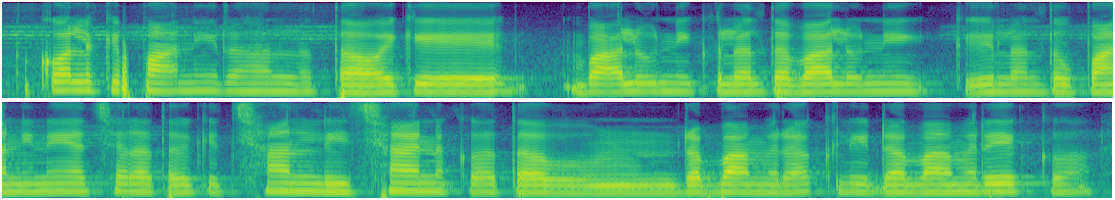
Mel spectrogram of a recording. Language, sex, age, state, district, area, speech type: Maithili, female, 30-45, Bihar, Samastipur, rural, spontaneous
